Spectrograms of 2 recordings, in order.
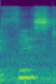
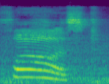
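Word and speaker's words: first: या फिर जैसे कि हमने कोई भी वर्ड लिया हमने ले लिया एफ आई आर एस टी। तो इसे आप क्या पढ़ेंगे? फिस्ट पढ़ेंगे या फाइटस्ट पढ़ेंगे? नहीं। हम इसे पढ़ेंगे फर्स्ट।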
